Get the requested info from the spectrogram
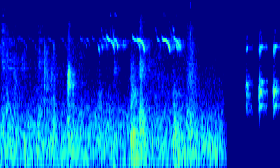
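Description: Recorded chicken clucks played from a handheld sound-effect toy: a few short falling clucks over a hiss that cuts off suddenly near the end.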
